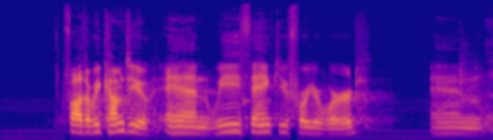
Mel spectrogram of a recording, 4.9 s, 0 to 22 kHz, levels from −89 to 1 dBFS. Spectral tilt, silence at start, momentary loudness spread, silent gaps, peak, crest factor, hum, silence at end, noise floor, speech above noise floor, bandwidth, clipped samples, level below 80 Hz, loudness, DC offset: -4 dB/octave; 0.65 s; 17 LU; none; -4 dBFS; 26 dB; none; 0 s; -73 dBFS; 46 dB; over 20 kHz; under 0.1%; -80 dBFS; -27 LUFS; under 0.1%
